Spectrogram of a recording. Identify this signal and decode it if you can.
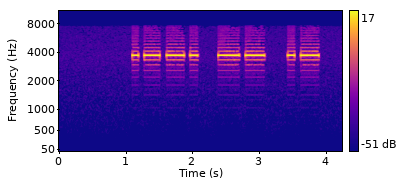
Morse code (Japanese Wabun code), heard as a high beeper, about 12 wpm, 3700 Hz. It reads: ツヨイ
